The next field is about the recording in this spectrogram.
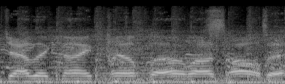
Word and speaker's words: Gelignite: Gelignite.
